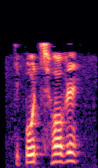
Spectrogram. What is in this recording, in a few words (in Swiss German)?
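"putzhowwel", Alsace Haut Rhin; vin; rabot de finition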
